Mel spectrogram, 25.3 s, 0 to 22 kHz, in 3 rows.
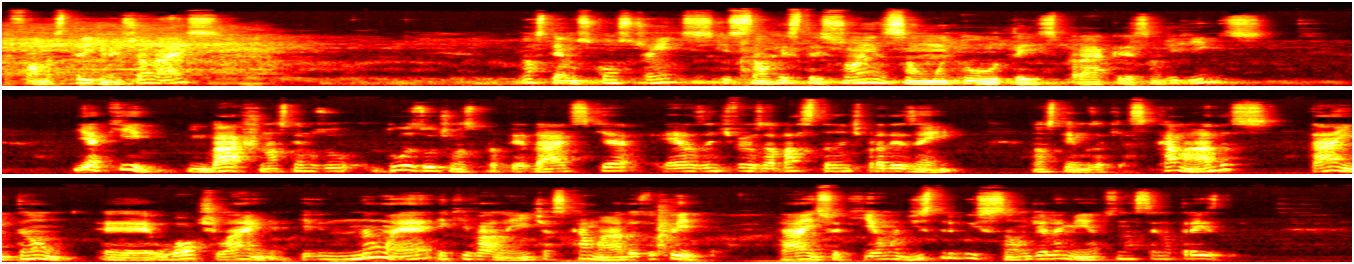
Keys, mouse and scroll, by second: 1.7 click, 8.3 click.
